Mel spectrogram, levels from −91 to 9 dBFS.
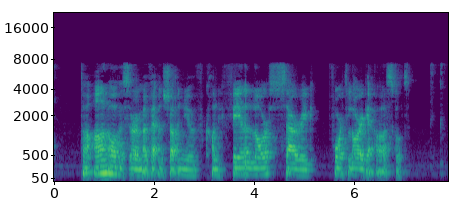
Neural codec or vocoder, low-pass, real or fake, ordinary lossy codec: none; 7.2 kHz; real; MP3, 96 kbps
